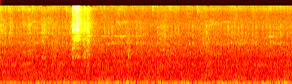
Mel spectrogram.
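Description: A steady low mechanical hum, with one short burst of hiss about a second in.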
